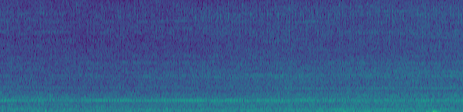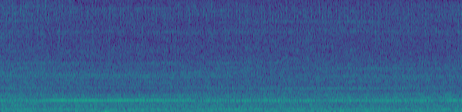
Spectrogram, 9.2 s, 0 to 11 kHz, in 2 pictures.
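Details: BMW E46 M52TU six-cylinder idling after DISA valve replacement: quiet, smooth idle with a faint steady whir and no hiss or stumble; normal idle.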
